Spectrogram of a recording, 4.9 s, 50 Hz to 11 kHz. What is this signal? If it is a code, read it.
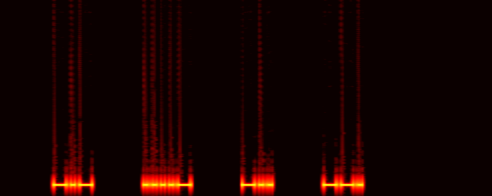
Morse code, heard as a keyed tone, about 27 wpm, spaced as for 13 wpm, 700 Hz. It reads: K4DG
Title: USA Call Signs - 4x Character Spacing - 28wpm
